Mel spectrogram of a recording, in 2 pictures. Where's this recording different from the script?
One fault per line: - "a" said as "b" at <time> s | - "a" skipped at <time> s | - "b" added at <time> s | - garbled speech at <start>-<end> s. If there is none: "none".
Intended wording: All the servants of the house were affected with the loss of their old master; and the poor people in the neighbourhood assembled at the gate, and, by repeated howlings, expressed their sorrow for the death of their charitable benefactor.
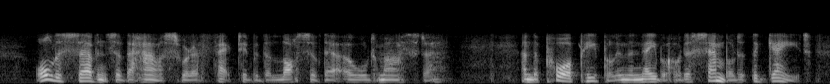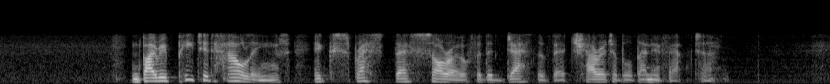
none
